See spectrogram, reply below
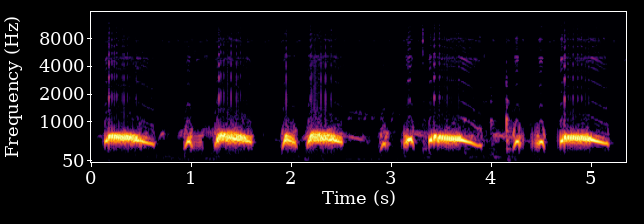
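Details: Spotted dove giving a full 'thúc gù' cooing song that echoes through forest: pairs of short clipped coos followed by long, low, slightly falling coos, repeated steadily.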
